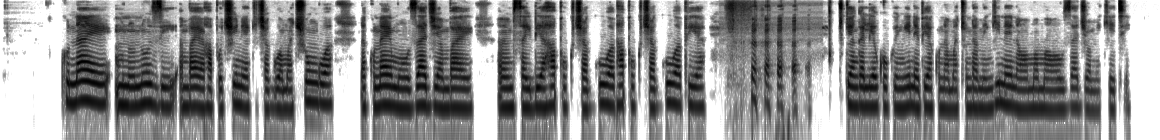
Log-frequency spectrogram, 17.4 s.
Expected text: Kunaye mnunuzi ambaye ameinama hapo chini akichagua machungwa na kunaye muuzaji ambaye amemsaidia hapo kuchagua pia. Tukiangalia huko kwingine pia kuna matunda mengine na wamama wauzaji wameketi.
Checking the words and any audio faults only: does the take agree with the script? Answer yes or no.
no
